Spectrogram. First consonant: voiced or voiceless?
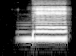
voiced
